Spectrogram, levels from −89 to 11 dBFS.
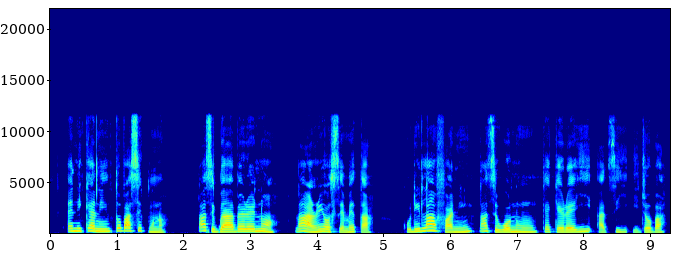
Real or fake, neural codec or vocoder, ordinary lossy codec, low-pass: real; none; none; none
